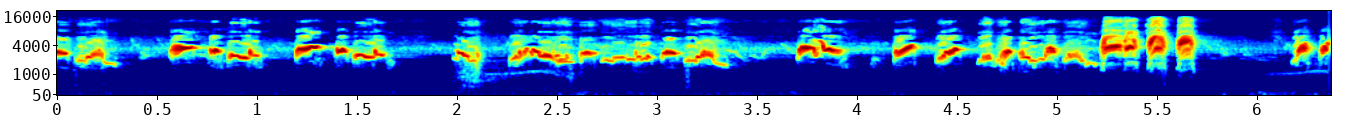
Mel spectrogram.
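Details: Red-whiskered bulbul, ché song style used to excite newly caught birds to sing: a lively, almost continuous run of chirpy warbled notes, with a few harsh scratchy bursts near the end.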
